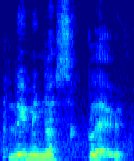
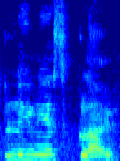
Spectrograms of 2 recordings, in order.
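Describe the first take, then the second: First: "luminous" said carefully in full, "lu-mi-nous"; "luminous" fixed, every syllable clear; corrected word. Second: "luminous" slurred to "lumious", middle syllable dropped; "luminous" said as "lu-mi-ous", missing the n; stumbled word. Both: Real, not acted.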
